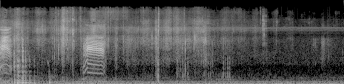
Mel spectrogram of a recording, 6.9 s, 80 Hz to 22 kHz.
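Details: Friendly milk-tea-coloured stray cat watching over a lighthouse, filmed on a GoPro HERO8, gives a short wavering meow and a brief earlier mew over steady low wind rumble and scattered clicks.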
